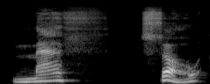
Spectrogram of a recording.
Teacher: behind my teeth so the challenge here is the switch right your tongue Starts Here out for the th and then it retracts for the S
